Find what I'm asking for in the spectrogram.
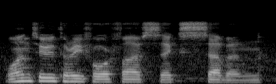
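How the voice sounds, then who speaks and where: A man runs a build showcase on a live stream, talking through his headset mic in a medium-pitched voice at a slow pace. He chats casually and rambles, restarting often. The stream audio is dull and lo-fi.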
